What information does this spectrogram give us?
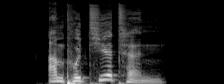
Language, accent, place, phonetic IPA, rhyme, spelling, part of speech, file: German, Germany, Berlin, [ampuˈtiːɐ̯tn̩], -iːɐ̯tn̩, amputierten, adjective / verb, De-amputierten.ogg
- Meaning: inflection of amputieren: 1. first/third-person plural preterite 2. first/third-person plural subjunctive II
